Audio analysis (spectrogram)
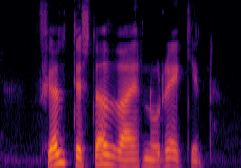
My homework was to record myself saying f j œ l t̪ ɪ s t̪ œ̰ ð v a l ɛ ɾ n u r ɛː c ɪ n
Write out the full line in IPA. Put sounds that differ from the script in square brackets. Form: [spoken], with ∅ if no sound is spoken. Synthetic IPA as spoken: f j œ l t̪ ɪ s t̪ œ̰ ð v a [∅] ɛ ɾ n u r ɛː c ɪ n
